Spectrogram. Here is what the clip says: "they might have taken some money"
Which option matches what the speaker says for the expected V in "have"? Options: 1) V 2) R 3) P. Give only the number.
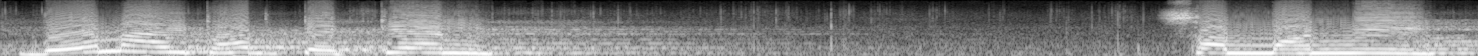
3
